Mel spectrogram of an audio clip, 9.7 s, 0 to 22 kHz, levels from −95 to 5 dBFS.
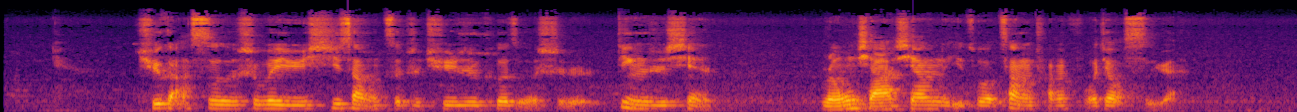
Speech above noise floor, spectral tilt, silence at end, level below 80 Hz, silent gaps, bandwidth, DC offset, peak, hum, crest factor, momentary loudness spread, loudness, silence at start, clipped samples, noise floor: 32 dB; -2.5 dB/octave; 0.85 s; -56 dBFS; none; 16 kHz; under 0.1%; 0 dBFS; none; 20 dB; 12 LU; -18 LUFS; 0.4 s; under 0.1%; -50 dBFS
